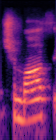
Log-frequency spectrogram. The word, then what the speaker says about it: Chamath: Him and Chamath, am I saying that right? – Yeah.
